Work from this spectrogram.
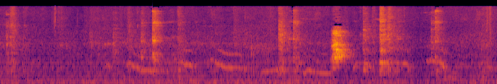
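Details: West Highland White Terrier puppy whimpering: thin, high whines that rise and fall, several in a row over a few seconds, over soft clicks and handling noises.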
